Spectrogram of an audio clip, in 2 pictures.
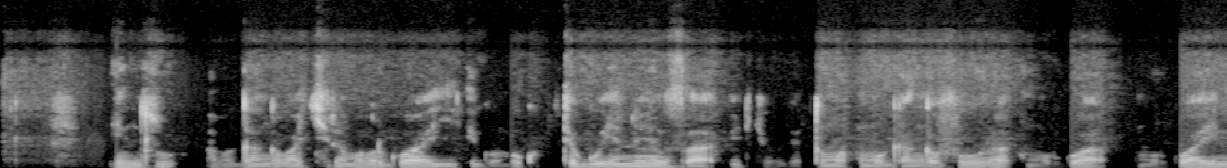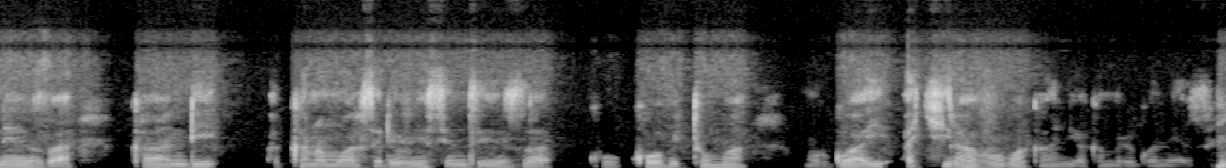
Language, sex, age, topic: Kinyarwanda, female, 18-24, health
